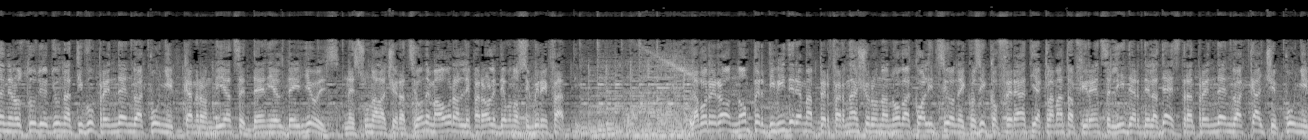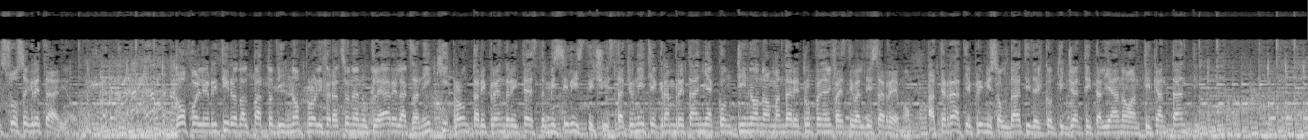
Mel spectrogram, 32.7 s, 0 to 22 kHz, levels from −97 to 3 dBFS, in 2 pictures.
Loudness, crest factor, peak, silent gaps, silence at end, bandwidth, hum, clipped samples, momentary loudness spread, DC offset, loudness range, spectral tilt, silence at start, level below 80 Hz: -17 LUFS; 12 dB; -4 dBFS; none; 0 s; 16.5 kHz; none; under 0.1%; 3 LU; under 0.1%; 1 LU; -4.5 dB/octave; 0 s; -36 dBFS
